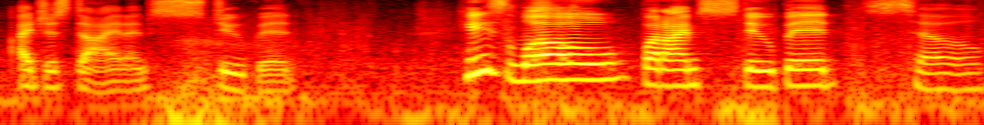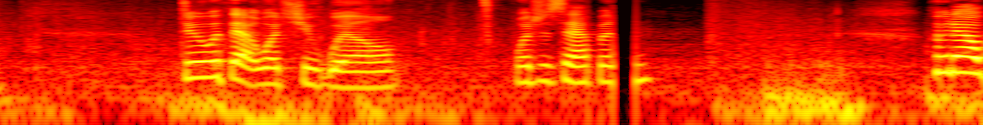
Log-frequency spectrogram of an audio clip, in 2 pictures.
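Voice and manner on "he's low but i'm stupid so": ordinary delivery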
